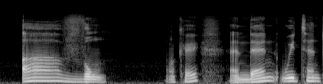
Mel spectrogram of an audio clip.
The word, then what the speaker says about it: avons: Then, nous avons, final s, not pronounced, avons, okay, and then we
